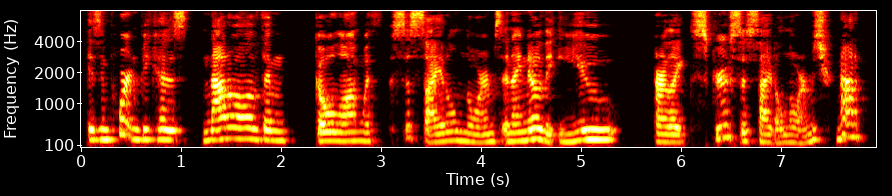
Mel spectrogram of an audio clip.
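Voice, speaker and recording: An energy healer appearing as a podcast guest explains crystals and chakras conversationally, rephrasing as she thinks aloud. Her voice is medium in pitch and sharp in tone, at a moderate pace.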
